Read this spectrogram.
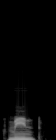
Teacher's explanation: अब यहाँ पर क्या है, नून साकिन के बाद हरूफ हल्की में से हा आ रहा है, ठीक है। तो यहाँ पर सिंपल इजहार होगा, हम नून के आवाज़ को जाहिर करेंगे, यहाँ पर हमने कोई इख्फा कोई गुना नहीं करना।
